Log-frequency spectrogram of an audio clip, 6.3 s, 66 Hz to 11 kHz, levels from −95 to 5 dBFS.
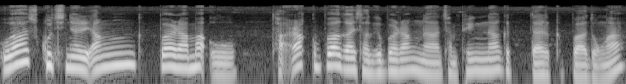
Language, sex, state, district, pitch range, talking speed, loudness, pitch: Garo, male, Meghalaya, West Garo Hills, 120-195 Hz, 105 wpm, -17 LUFS, 150 Hz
